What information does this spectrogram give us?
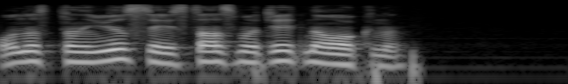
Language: Russian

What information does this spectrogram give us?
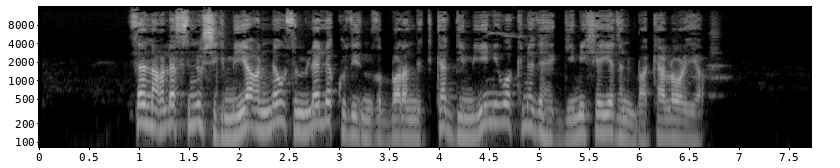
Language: Kabyle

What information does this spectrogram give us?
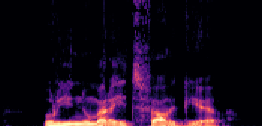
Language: Kabyle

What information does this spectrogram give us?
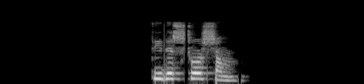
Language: Western Mari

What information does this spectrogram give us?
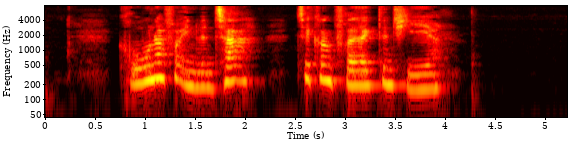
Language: Danish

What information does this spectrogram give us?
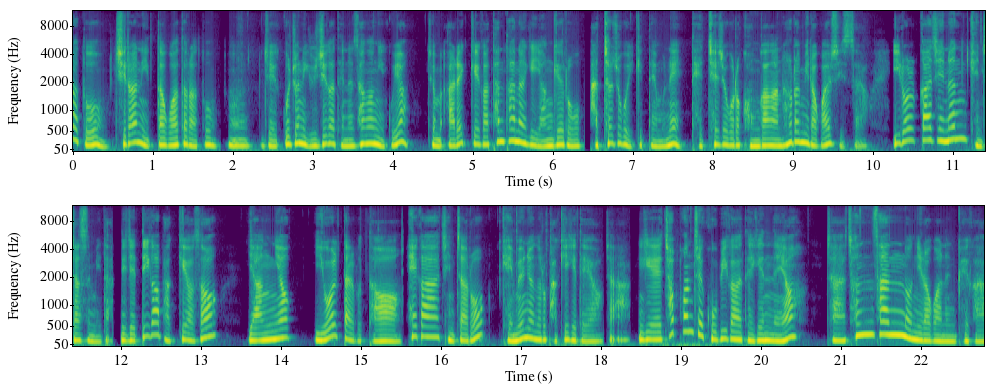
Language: Korean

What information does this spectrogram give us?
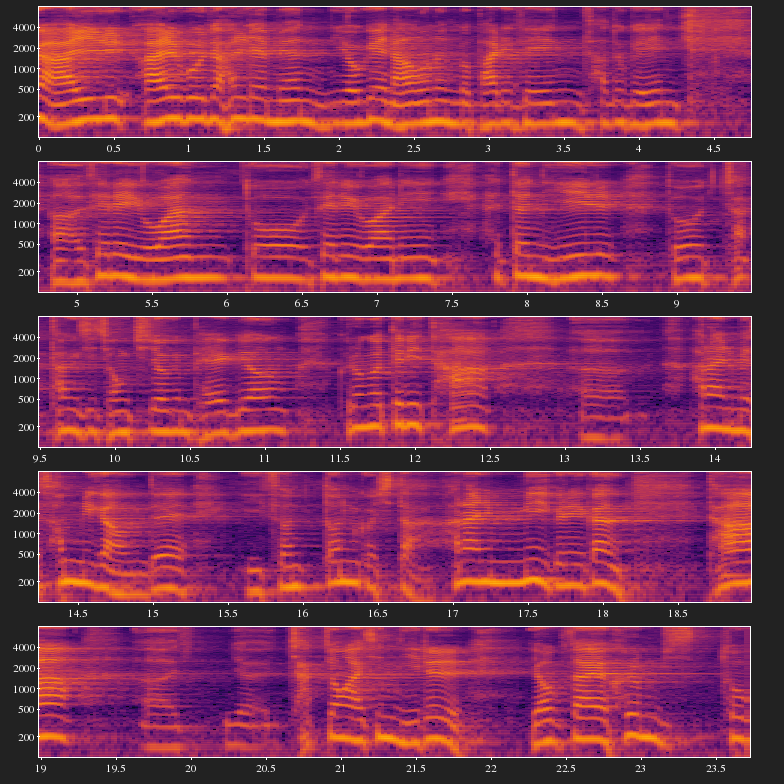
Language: Korean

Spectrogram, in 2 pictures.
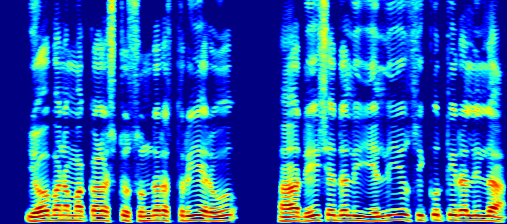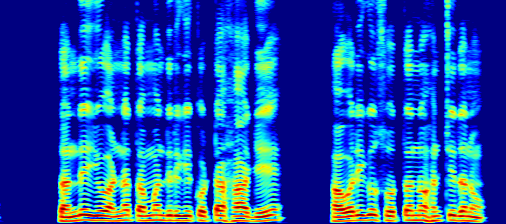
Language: Kannada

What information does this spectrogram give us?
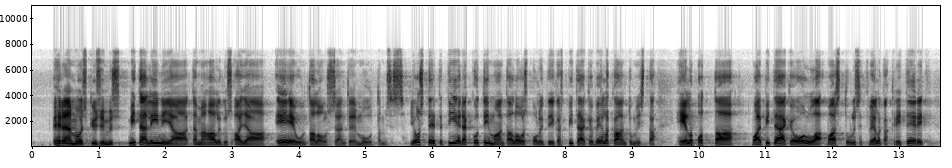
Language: Finnish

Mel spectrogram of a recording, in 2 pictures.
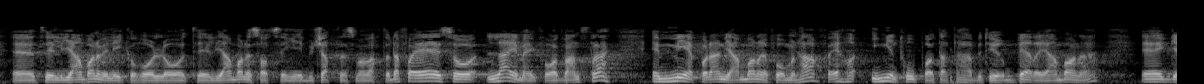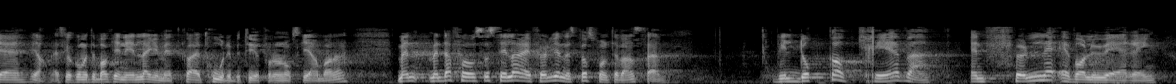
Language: Norwegian Bokmål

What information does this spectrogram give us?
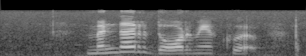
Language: Afrikaans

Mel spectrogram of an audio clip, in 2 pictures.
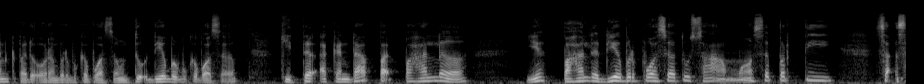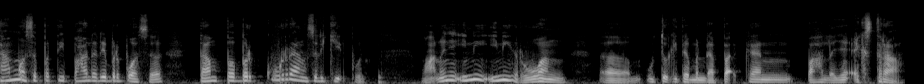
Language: Malay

